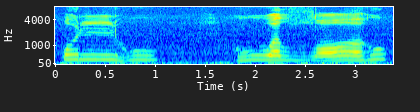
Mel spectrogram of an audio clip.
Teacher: پھر بتاتی چلوں، قاف کو پڑھتے ہوئے موٹا پڑھتے ہوئے ساتھ میں پیش پر ہونٹوں کو گول کرتے ہوئے اس کی ادائیگی کرنی ہے۔ لام کی آواز کو ہلانا نہیں ہے، حرکت نہیں دینی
